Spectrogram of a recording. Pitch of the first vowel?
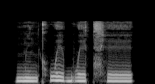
low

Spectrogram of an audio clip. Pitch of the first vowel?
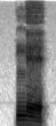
low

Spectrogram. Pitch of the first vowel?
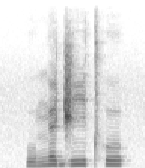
low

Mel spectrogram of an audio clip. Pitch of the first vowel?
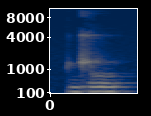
high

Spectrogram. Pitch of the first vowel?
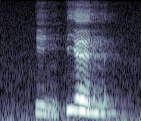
low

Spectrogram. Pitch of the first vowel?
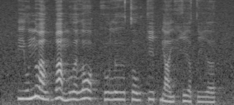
rising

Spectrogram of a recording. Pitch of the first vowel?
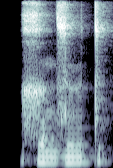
high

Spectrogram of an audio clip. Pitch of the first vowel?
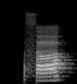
rising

